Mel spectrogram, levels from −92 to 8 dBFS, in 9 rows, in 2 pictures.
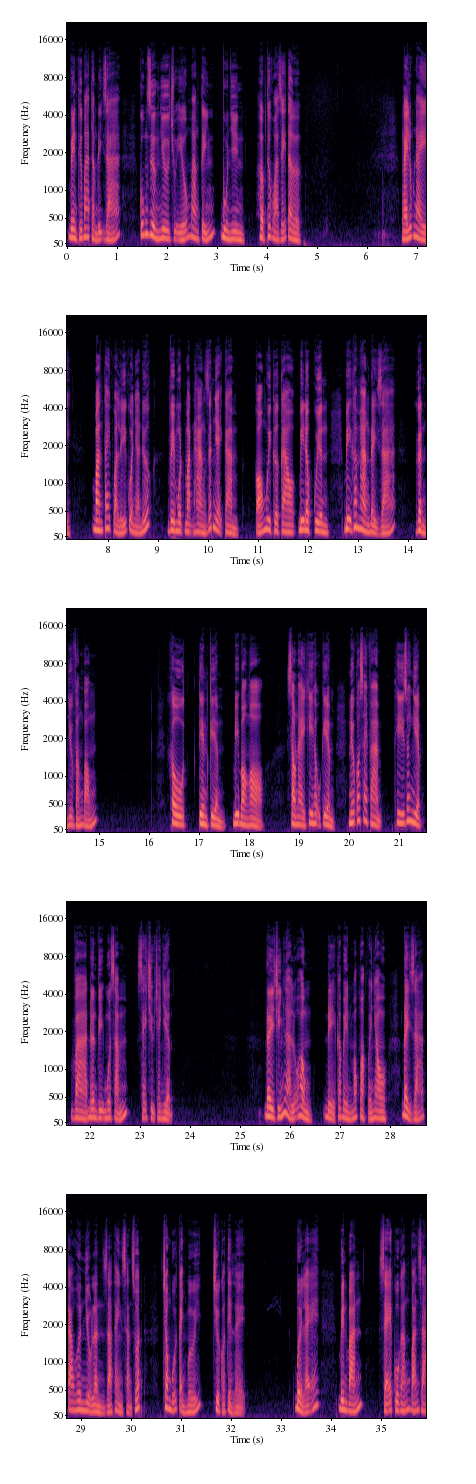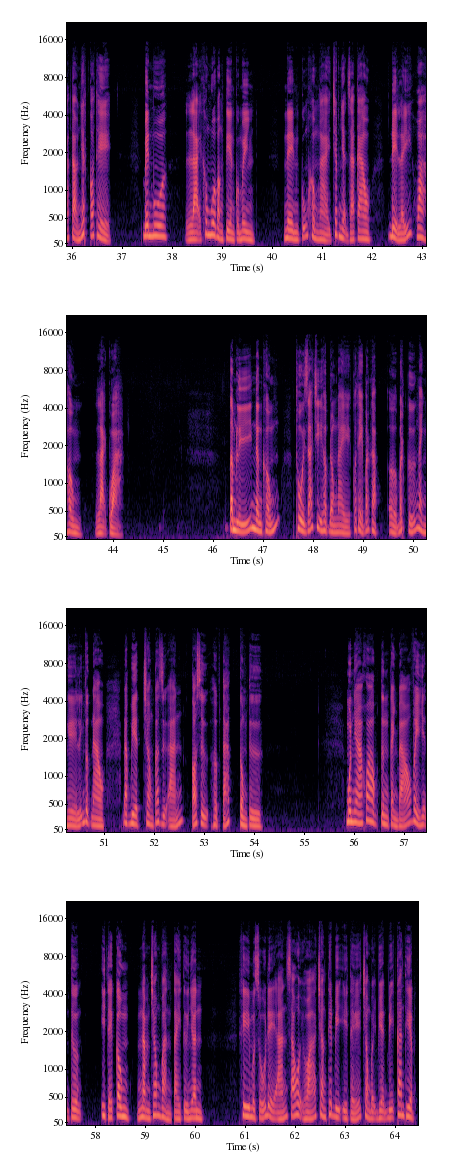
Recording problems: none

